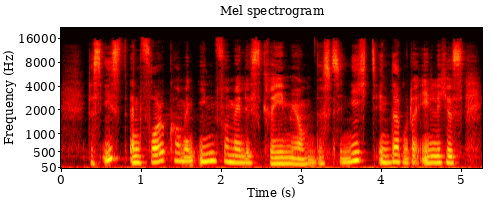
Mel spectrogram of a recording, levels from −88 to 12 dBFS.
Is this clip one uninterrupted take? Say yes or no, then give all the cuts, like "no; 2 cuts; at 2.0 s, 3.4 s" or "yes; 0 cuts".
no; 2 cuts; at 3.4 s, 4.3 s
